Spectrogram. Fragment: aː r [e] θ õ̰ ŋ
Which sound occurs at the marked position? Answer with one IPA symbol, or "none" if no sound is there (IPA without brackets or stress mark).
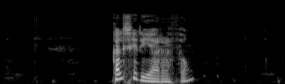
a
